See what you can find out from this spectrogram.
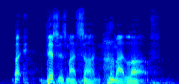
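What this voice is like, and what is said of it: Deep resonant voice. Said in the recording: “he has a real deep voice that just resonates like this”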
